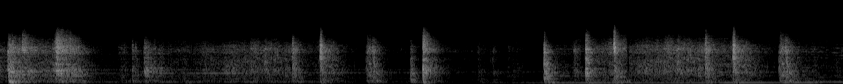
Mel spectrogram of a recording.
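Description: A dozen or so irregular wooden knocks and clatters from a wooden cart being pulled along, with no steady rhythm.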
